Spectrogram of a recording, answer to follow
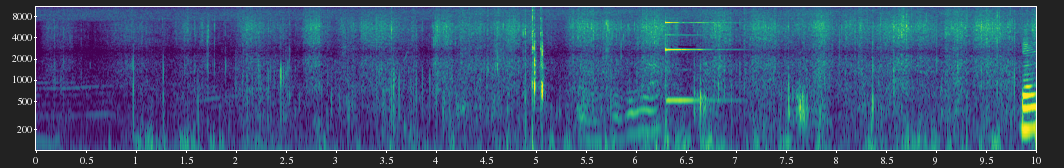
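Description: Resam fern (Dicranopteris) fronds rustling and crunching irregularly as a person wades through and tramples them underfoot. A short electronic chime sounds about six and a half seconds in.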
